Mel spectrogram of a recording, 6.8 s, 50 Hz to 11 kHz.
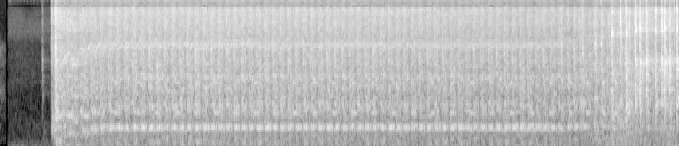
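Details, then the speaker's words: Barn-find OBS Ford F350, 7.3 Power Stroke diesel: catches and runs with a lumpy, loping beat that never smooths out, only four cylinders firing, one bank dead. Valve cover harness suspected first. "All right, all right, that's good news. Uh, we are only running on four cylinders."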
